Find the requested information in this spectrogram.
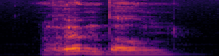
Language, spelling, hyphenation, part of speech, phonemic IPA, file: Dutch, rumboon, rum‧boon, noun, /ˈrʏm.boːn/, Nl-rumboon.ogg
- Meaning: a bean-shaped praline with a rum filling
